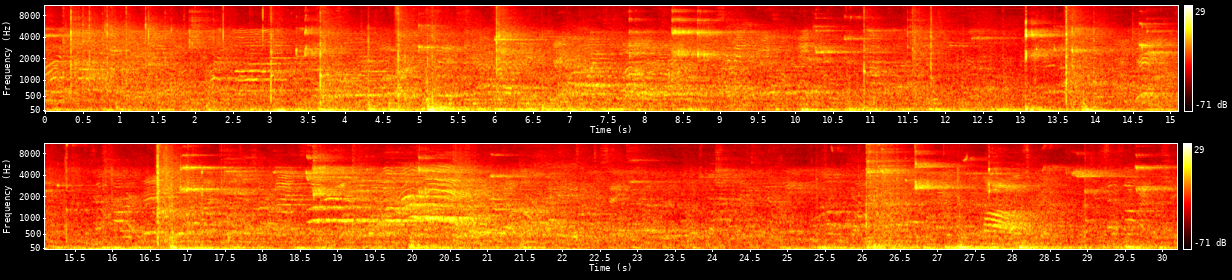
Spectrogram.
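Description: Badminton rackets striking a shuttlecock, sharp clicks at irregular intervals from rallies on several courts, with sneakers squeaking on a hardwood gym floor. Everything echoes in a large gymnasium over steady voices.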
